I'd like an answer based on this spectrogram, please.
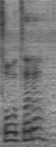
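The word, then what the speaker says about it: totara: Uh, this is torta. T O T A R A is how you spell it.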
